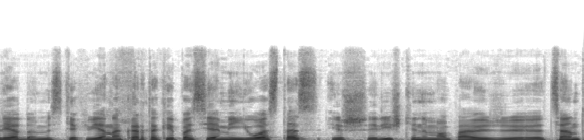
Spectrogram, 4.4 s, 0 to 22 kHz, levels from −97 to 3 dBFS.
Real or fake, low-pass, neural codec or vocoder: fake; 14.4 kHz; vocoder, 44.1 kHz, 128 mel bands, Pupu-Vocoder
